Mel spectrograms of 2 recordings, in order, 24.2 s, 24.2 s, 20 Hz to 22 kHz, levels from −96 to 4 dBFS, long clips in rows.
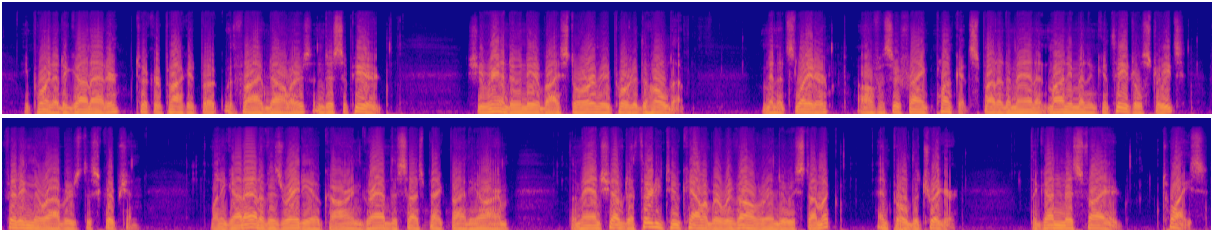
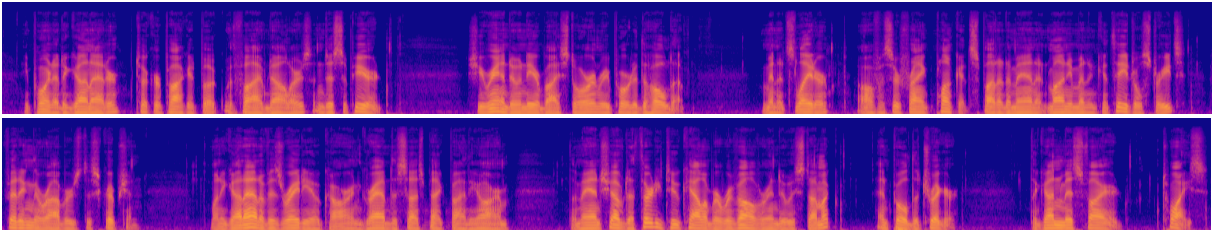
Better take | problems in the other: second | distortion; heavy; 15% of the sound clipped

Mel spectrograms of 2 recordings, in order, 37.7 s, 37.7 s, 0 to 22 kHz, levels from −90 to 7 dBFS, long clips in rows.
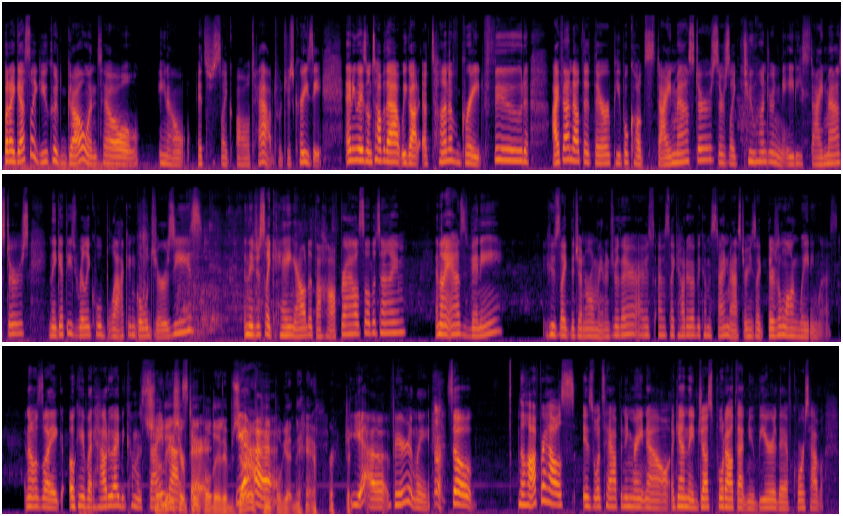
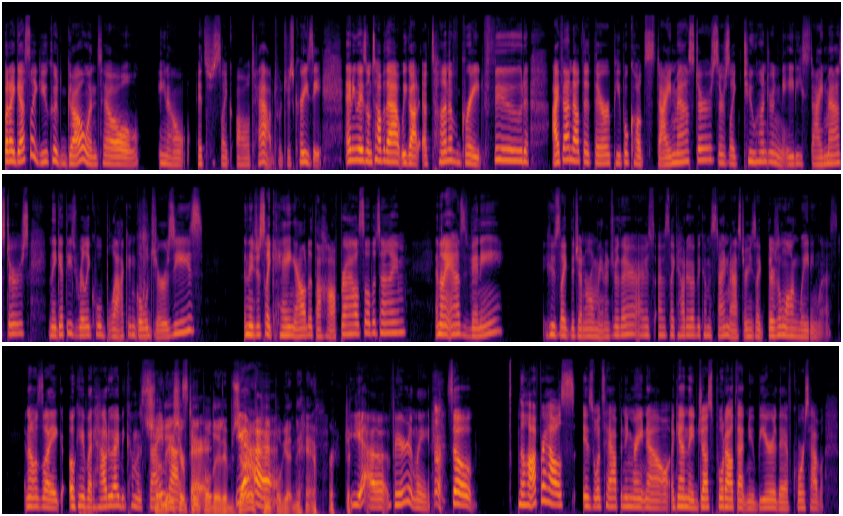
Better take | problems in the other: second | rain or running water; faint; throughout; 30 dB below the speech

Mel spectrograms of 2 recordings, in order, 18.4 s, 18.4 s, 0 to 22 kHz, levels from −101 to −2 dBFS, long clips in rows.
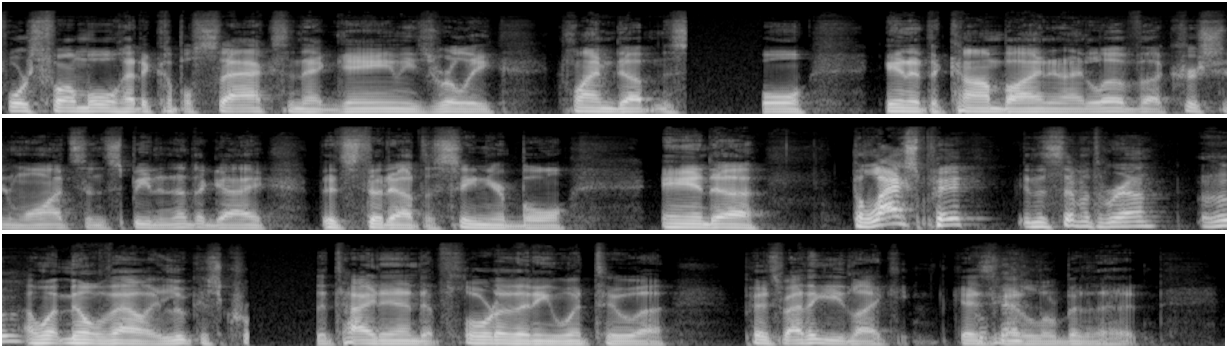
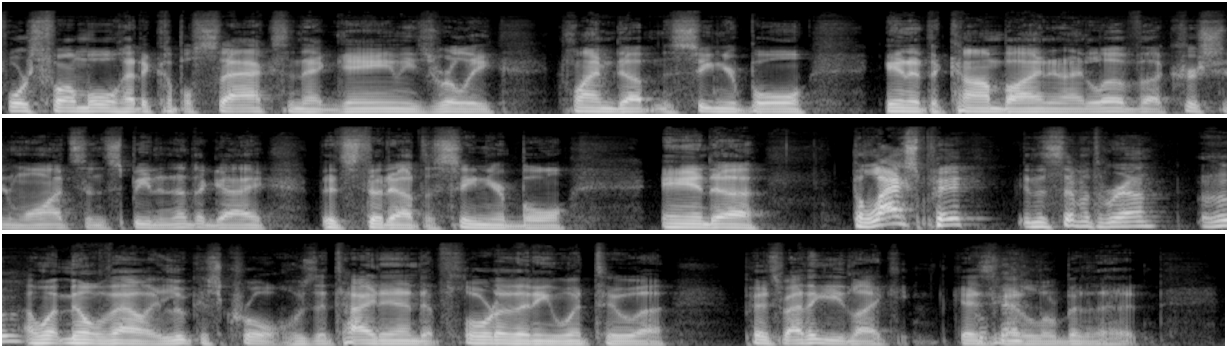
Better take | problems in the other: second | audio cutting out; at 3.5 s and at 13 s

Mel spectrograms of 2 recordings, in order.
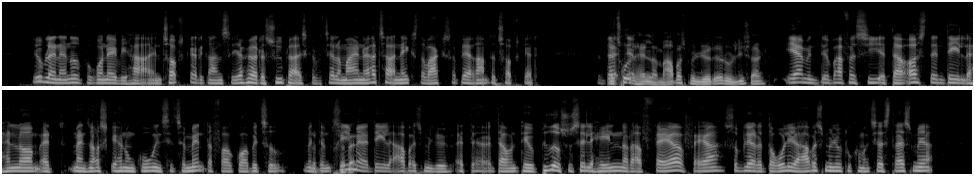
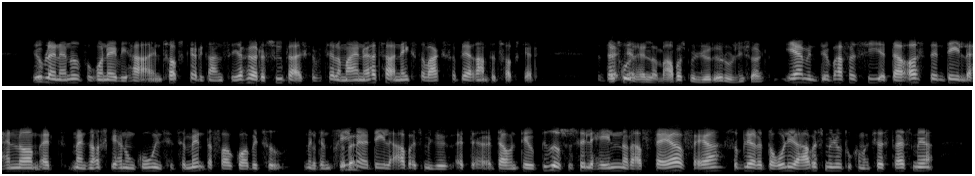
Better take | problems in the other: first | phone-call audio

